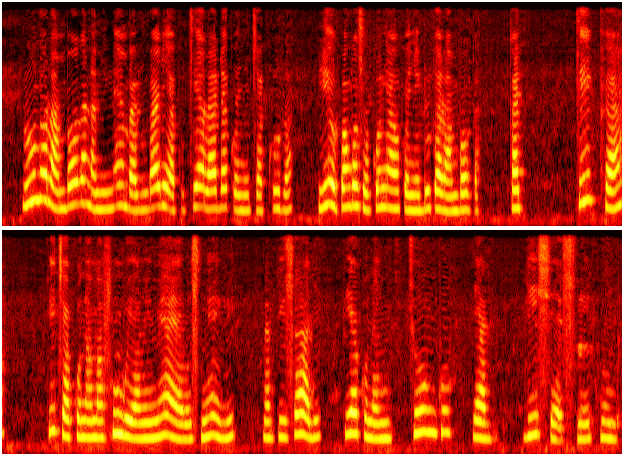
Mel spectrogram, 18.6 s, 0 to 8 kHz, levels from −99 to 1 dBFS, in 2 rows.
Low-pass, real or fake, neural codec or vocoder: 7.2 kHz; fake; codec, 16 kHz, 4 kbps, FreqCodec, larger model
